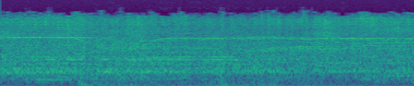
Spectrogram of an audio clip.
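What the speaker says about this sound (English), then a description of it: "Love from the Saudi crowd for Francis Ngannou." A Saudi arena crowd cheers for heavyweight fighter Francis Ngannou at a boxing event. The roar is broad and steady, with a commentator speaking over it.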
